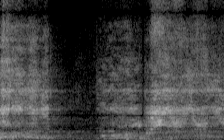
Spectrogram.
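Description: Worn wooden smoothing plane used as a scrub plane, its wide throat hogging thick shavings off a board: two rasping strokes, a short one at the start and a longer one from about a second in.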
